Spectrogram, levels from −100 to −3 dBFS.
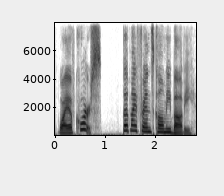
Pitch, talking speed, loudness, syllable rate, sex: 245 Hz, 190 wpm, -15 LUFS, 4.9 syllables/s, female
